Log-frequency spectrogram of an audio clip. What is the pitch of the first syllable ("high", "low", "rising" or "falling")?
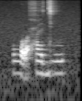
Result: low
